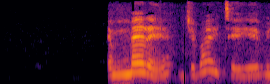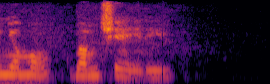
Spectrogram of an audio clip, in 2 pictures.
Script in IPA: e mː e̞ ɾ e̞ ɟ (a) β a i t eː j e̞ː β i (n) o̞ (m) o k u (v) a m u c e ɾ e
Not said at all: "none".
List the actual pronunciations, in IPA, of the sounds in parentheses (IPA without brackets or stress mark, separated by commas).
e, ɲ, m, β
